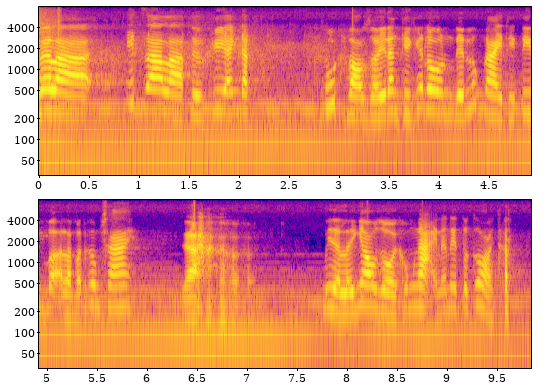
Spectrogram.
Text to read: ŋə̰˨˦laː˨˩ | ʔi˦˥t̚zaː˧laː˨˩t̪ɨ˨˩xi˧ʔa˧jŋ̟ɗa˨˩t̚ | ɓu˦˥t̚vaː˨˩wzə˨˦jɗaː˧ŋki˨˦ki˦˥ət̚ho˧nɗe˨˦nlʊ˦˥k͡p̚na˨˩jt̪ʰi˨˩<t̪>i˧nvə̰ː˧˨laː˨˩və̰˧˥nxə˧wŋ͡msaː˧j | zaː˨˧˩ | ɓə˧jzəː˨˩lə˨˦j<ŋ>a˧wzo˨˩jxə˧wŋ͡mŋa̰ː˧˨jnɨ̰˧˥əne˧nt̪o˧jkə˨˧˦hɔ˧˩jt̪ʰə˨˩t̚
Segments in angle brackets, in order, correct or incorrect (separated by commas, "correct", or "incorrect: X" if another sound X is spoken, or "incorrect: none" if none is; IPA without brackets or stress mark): correct, incorrect: ɲ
